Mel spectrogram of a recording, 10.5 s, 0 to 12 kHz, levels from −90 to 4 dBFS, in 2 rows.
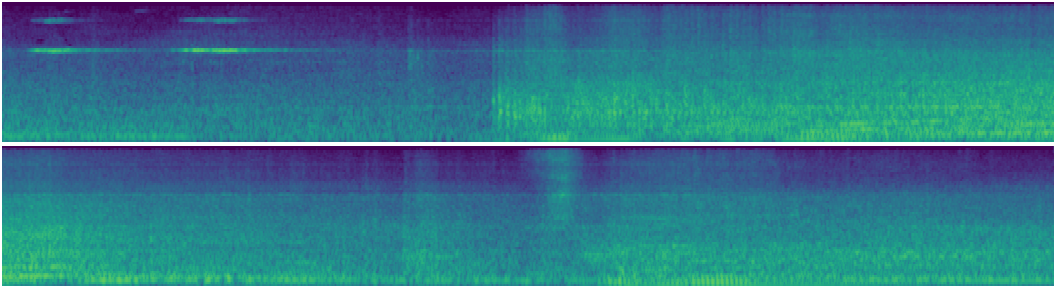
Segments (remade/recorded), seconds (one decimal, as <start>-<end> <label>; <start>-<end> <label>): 0.0-2.0 recorded; 2.0-3.3 remade; 3.3-5.3 recorded; 5.3-8.7 remade; 8.7-10.5 recorded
